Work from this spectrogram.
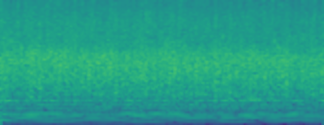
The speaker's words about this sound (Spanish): ¿Cuántos le podemos dar un fuerte aplauso a nuestro Señor?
